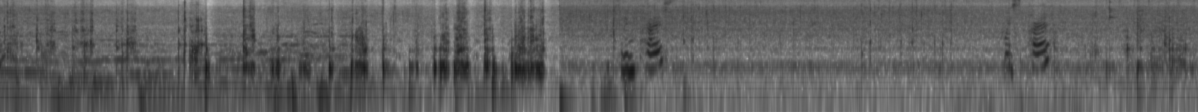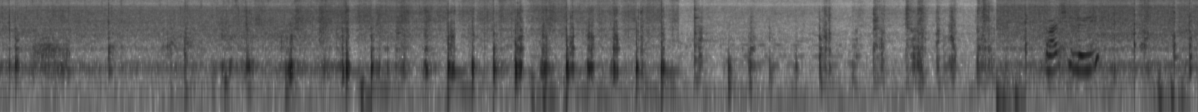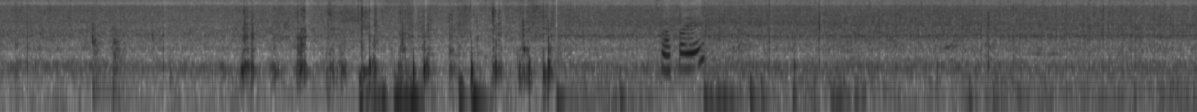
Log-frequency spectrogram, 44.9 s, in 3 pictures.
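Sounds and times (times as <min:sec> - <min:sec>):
metal spatula scraping a pot: 0:00.0 - 0:07.0, 0:13.4 - 0:16.0, 0:17.7 - 0:28.4, 0:29.1 - 0:30.3, 0:32.8 - 0:36.9
paste sizzling in oil: 0:00.0 - 0:44.9.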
